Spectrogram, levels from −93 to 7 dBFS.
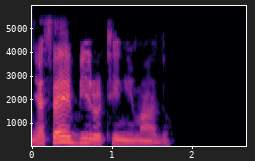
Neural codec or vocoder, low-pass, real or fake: codec, 16 kHz, 8 kbps, FreqCodec, larger model; 5.4 kHz; fake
